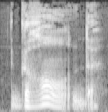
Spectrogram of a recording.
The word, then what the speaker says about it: grand: exactly the same thing this final is not pronounced okay so GR and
